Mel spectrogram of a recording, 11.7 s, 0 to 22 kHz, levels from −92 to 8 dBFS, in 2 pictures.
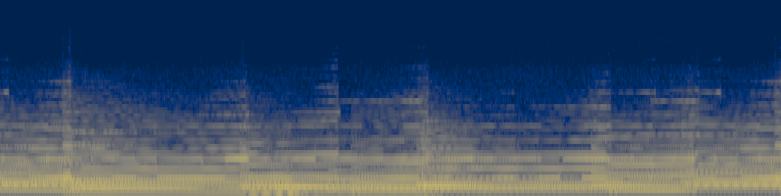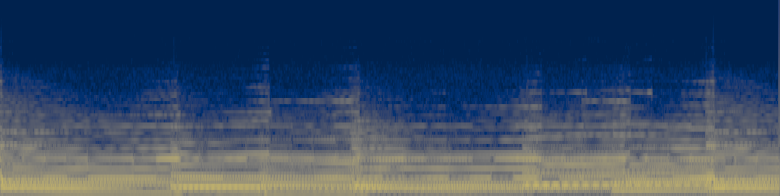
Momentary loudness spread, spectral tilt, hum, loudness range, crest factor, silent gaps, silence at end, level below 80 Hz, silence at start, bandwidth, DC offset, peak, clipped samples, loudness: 4 LU; -12 dB/octave; none; 1 LU; 14 dB; none; 0 s; -50 dBFS; 0 s; 4.2 kHz; under 0.1%; -8 dBFS; under 0.1%; -22 LUFS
